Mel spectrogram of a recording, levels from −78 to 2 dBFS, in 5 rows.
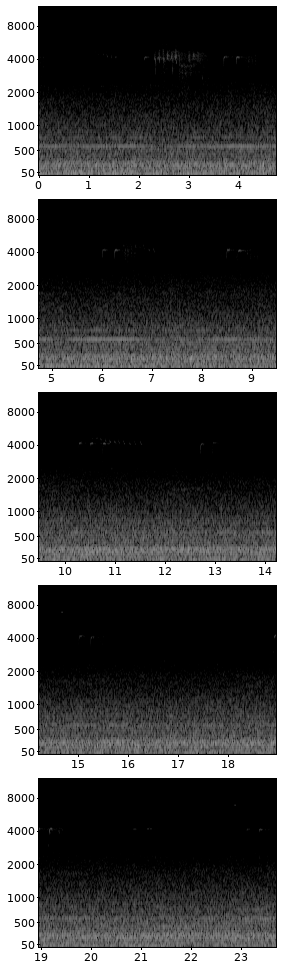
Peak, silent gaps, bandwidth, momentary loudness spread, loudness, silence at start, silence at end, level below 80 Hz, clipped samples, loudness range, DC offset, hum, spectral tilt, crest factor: -24 dBFS; none; 7.4 kHz; 2 LU; -39 LUFS; 0 s; 0 s; -44 dBFS; under 0.1%; 1 LU; under 0.1%; none; -9.5 dB/octave; 14 dB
